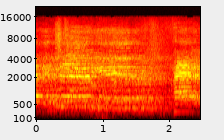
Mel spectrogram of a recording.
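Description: A group of people singing together, many voices at once.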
